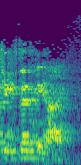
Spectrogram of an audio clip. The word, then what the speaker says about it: Csikszentmihalyi: Mihai Csikszentmihalyi. I have to congratulate myself on having got the pronunciation right.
